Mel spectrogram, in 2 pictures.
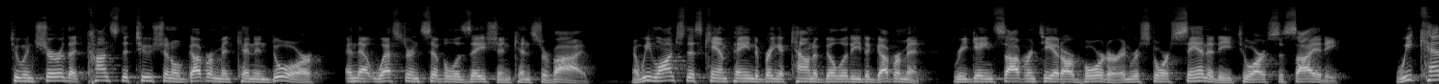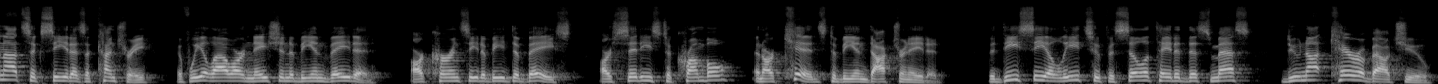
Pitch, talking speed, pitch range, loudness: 145 Hz, 155 wpm, 130-170 Hz, -24 LUFS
